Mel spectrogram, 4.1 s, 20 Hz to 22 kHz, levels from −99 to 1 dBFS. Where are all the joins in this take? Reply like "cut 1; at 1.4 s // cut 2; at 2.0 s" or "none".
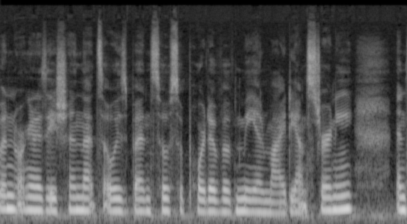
none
